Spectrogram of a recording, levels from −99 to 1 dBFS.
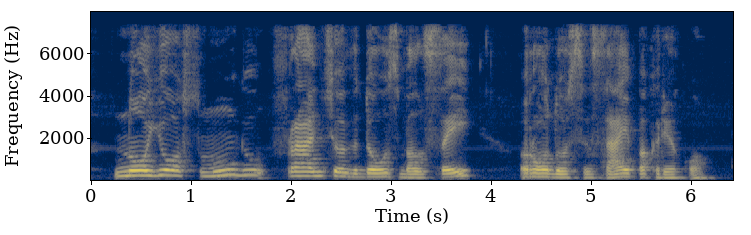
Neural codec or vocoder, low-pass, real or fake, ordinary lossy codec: none; 7.2 kHz; real; AAC, 48 kbps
